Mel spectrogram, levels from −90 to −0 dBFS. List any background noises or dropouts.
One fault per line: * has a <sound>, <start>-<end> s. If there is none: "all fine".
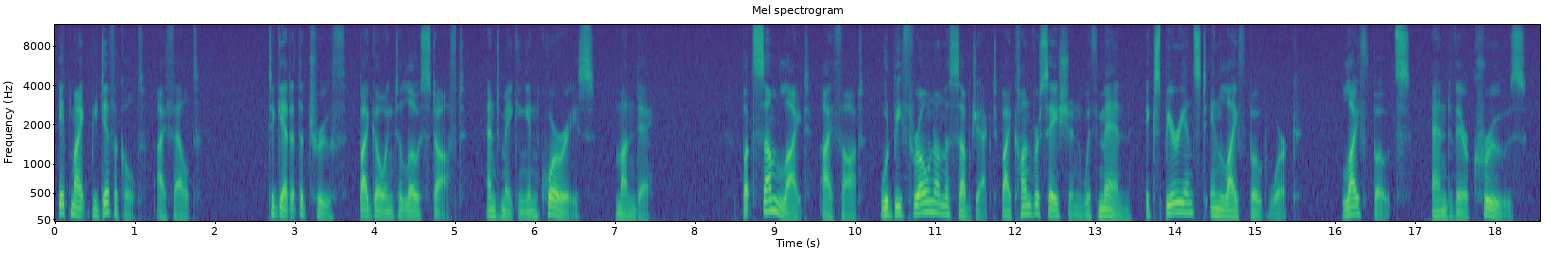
all fine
